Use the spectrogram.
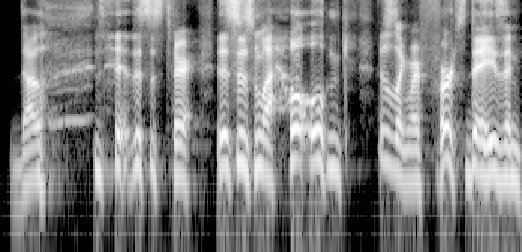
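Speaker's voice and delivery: real laugh breaking up the words. Real, not acted. Soldier recalling miserable first days in country, laughing.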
